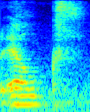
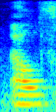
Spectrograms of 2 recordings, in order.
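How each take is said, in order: First: The word ends with a ks sound. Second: The word ends with a plain s sound. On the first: The speaker calls it wrong. "it's gonna come out elks" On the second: The speaker calls it right. "I did it just now"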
